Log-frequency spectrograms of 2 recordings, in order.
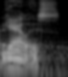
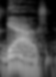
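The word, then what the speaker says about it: Gyalis: it oh yes galles gallus you pronouncing it weird but it's gals like you know like yeah you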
